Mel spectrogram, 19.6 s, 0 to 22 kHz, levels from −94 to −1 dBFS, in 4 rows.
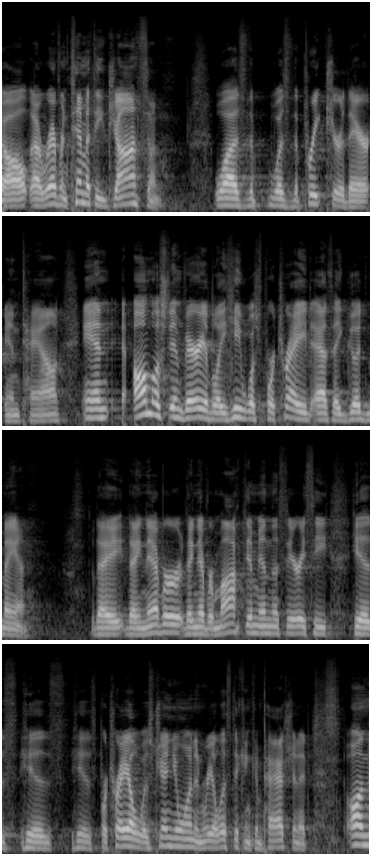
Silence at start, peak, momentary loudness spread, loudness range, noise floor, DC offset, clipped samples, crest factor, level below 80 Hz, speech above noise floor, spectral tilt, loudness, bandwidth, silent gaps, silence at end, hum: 0 s; -10 dBFS; 12 LU; 5 LU; -64 dBFS; under 0.1%; under 0.1%; 20 dB; -66 dBFS; 34 dB; -6 dB/octave; -30 LUFS; 14 kHz; none; 0 s; none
